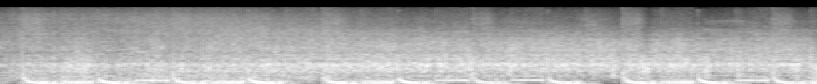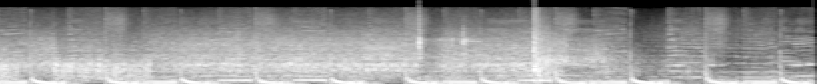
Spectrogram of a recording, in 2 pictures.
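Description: Ground fountain firework spraying sparks with a steady loud hiss, over electronic dance music with a steady beat. A sharp crack comes near the end, and the hiss then cuts off.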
